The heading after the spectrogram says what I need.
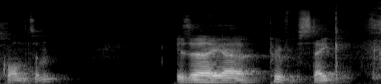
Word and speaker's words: Qtum: isn't a long-term downtrend now pronounced Quantum is a proof of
